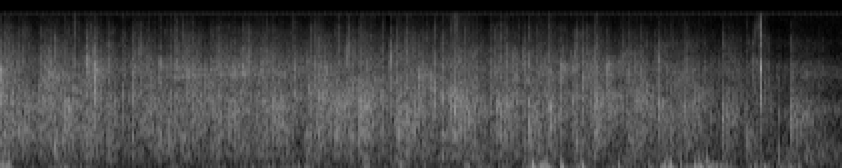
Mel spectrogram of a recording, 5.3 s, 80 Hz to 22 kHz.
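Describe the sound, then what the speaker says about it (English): An audience at a game development hackathon finals applauds a team, a dense, continuous round of clapping that holds steady for several seconds before tapering off. "Please give a round of applause to Team Rat 6."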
